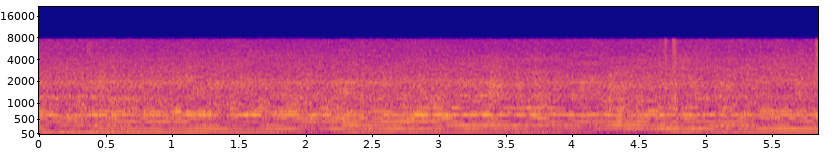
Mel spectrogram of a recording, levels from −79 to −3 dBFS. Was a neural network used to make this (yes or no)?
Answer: yes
